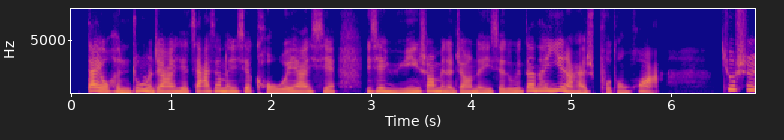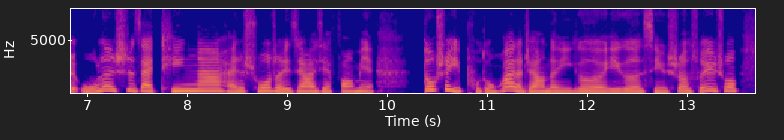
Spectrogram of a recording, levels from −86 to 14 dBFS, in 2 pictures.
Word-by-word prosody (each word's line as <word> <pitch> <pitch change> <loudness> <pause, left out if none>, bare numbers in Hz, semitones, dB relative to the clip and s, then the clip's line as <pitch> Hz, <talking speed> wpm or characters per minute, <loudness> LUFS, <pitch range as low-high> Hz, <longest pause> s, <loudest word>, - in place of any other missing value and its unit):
带 300 0 +6
有 250 - +4
很 215 -6 0
重 290 +2 0
的 255 - +2
这 240 - 0
样 235 0 +2
一 - - -1
些 230 - 0
家 255 +3 +1
乡 275 0 0
的 250 - +2
一 245 - 0
些 250 +1 -2
口 180 -5 -4
味 220 +6 -1
啊， 225 0 +2
一 - - -2
些 235 -1 -4 0.3
一 245 - -3
些 255 0 +1
语 200 -6 -1
音 205 +5 +1
上 270 +2 +1
面 250 -3 +2
的 190 - -1
这 215 +3 -3
样 215 0 0
的 190 -2 -1
一 200 - -2
些 205 -1 -4
东 210 - -2
西， 230 - -2
但 305 +3 +2
它 295 - -1
依 295 +2 +1
然 245 -9 +1
还 180 - 0
是 210 - -6
普 180 - -8
通 185 +1 -7
话。 255 +1 -1 0.6
就 395 -1 +1
是 375 -2 -1
无 210 +6 0
论 345 0 +1
是 320 0 -1
在 280 -2 +4
听 295 +2 +2
啊， 295 0 +3
还 220 -6 -1
是 245 - -1
说 265 +3 0
着 235 -5 +1
这 235 - -3
样 230 0 +4
一 - - -1
些 230 -1 -1
方 235 +1 0
面， 225 -4 -1 0.5
都 355 +1 +3
是 380 -1 +2
以 275 - +2
普 205 - -8
通 200 0 -2
话 335 +8 +3
的 285 - +3
这 225 - -3
样 215 -1 +3
的 195 -1 +1
一 190 0 -3
个 205 -2 +1
一 190 +1 -1
个 210 -1 0
形 190 -2 -2
式 250 - -5
了。 225 -2 +1
所 255 +5 -3
以 315 +1 -1
说 310 0 -1
240 Hz, 350 characters per minute, -24 LUFS, 210-280 Hz, 0.6 s, 带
